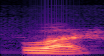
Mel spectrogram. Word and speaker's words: Uhr: উ, হা, এর, অথবা আমরা যদি ইংলিশে বলতে চাই ইউ এইচ আর, ইংলিশে এটার কি আসে উচ্চারণটা আগে সেটা বলেন তো। UHR। উয়ার, এরকমই তো আসে আমাদের উয়ার ইংলিশে, তাই না?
